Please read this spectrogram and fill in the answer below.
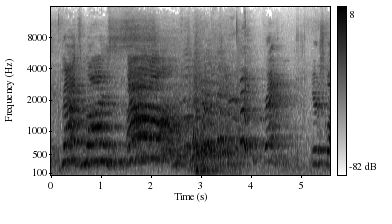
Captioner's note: buzzing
